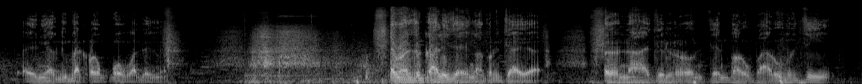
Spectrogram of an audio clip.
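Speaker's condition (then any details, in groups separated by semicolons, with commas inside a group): Laryngeal cancer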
